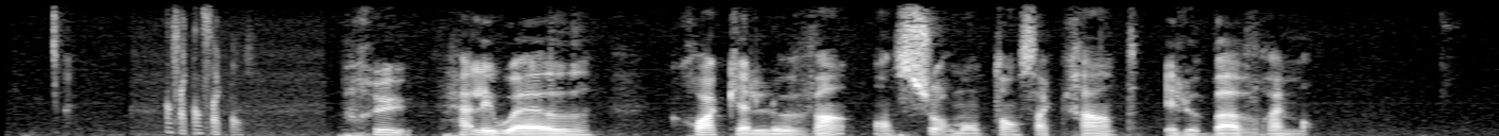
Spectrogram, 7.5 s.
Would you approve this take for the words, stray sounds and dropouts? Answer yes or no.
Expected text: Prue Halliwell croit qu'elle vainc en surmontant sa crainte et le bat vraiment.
no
